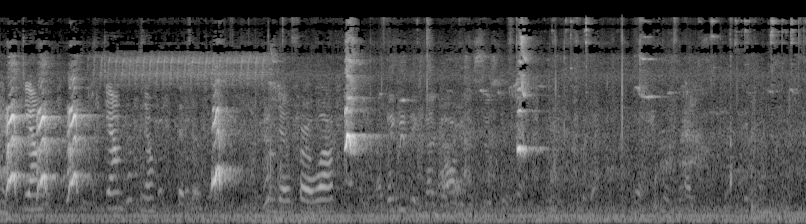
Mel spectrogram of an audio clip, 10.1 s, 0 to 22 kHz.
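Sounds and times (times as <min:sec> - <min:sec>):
dog yipping: 0:04.3 - 0:04.7, 0:06.4 - 0:06.8.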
